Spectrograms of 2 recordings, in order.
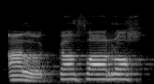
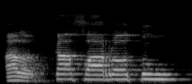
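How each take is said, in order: First: The word ends with a soft h sound. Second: The word ends with a full tu sound. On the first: The reader stops at the end of the phrase. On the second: The reader continues without stopping.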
